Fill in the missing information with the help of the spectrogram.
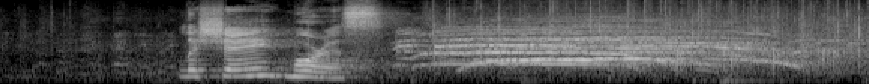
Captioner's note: crowd applauding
